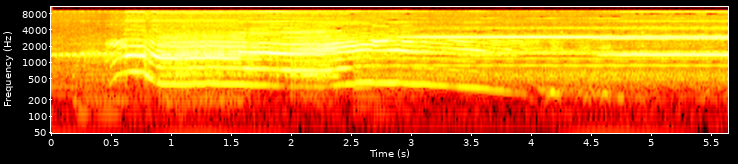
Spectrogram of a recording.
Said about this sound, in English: The priest drove the sharpened oak stake through the body. And that fearsome shriek, which still sounds in my dreams, rent my ears.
